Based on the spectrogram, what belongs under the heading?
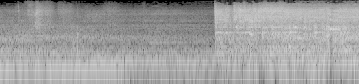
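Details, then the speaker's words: Engine run low on oil with totally black oil from missed oil changes; it starts with a harsh, rapid metallic knock about three to four times a second. Spun crankshaft bearing, engine blown and to be replaced. "hear as you can hear on the inside of the engine it's spun a bearing which is that horrible noise so this the sound of an engine that's completely blown up a seized bearing on the crankshaft"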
